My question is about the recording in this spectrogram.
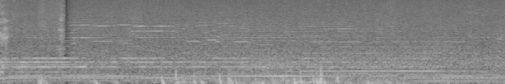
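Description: Steady layered tones like quiet background music, with irregular low rumbles and thumps of wind buffeting the phone microphone, strongest in the middle.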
